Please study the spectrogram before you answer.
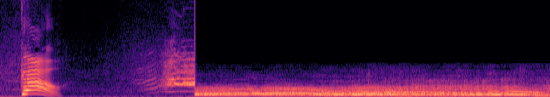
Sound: screaming

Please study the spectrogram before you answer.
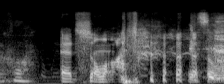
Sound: laughing

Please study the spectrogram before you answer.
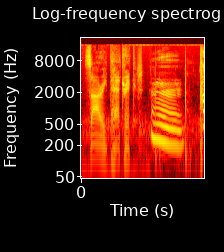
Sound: groaning

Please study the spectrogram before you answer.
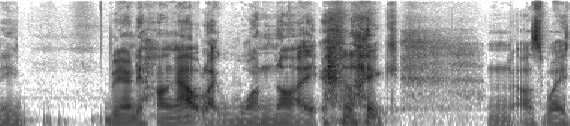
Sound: laughs

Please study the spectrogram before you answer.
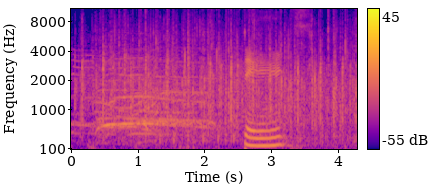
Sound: audience clapping

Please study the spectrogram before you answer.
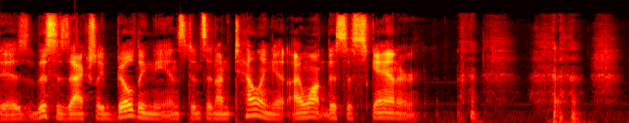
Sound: laughing

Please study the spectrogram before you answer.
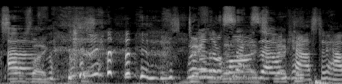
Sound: all laughing

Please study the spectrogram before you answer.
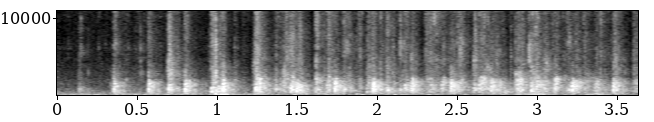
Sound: applause

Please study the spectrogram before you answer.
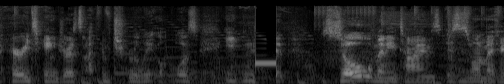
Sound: beep

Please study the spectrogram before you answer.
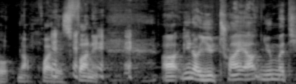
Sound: laughing

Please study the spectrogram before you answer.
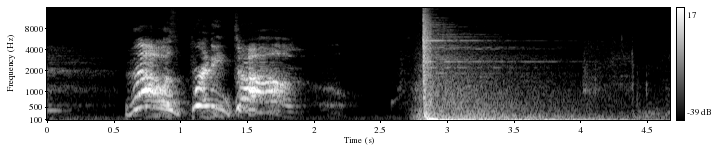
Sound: none

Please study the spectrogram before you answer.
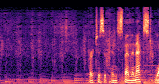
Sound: shuffling feet

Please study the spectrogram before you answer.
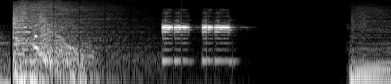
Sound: horn honks

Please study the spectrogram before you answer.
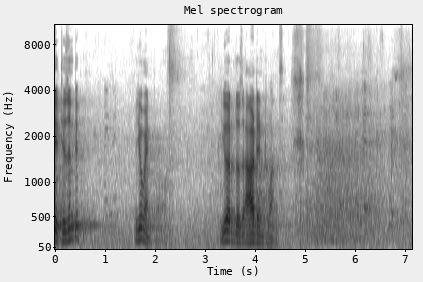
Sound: laughter

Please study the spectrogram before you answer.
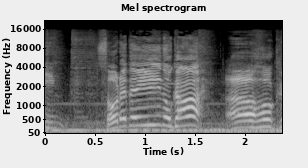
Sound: shouting

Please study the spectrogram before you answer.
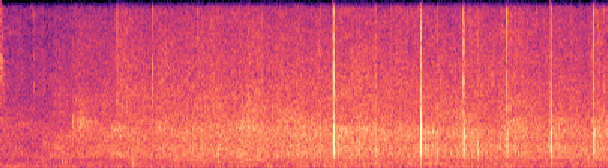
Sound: audience applauds

